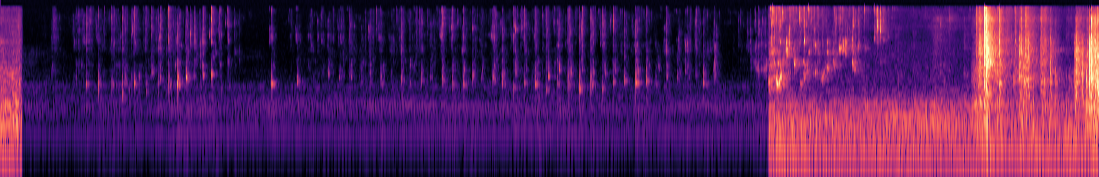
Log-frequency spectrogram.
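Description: Chicken broth poured from a carton into a pot of stock: a faint trickle with small irregular drips. Near the end, louder handling noise with a couple of knocks.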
